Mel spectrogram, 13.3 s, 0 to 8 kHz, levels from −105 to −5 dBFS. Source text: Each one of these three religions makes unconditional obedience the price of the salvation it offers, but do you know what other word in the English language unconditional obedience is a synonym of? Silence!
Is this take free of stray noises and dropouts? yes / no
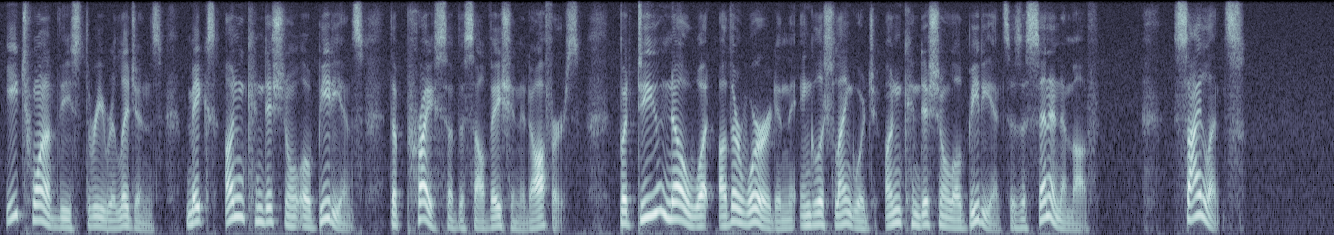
yes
